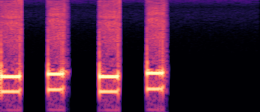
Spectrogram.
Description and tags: Sound of someone dialing a cell phone. Created for a production of Sideways Stories from Wayside School. Created using this sound:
